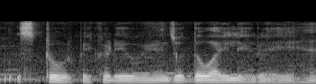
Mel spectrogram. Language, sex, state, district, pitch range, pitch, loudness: Hindi, male, Haryana, Charkhi Dadri, 95-100 Hz, 100 Hz, -16 LUFS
